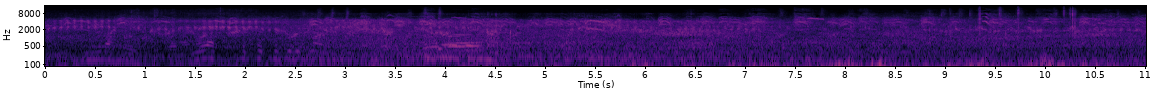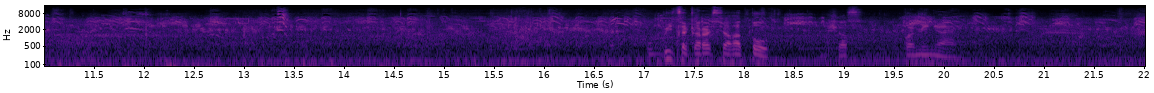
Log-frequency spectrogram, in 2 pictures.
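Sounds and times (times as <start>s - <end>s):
many birds chirping: 0.0s - 22.0s
low rumble: 2.3s - 17.0s.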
